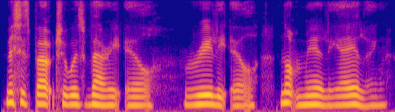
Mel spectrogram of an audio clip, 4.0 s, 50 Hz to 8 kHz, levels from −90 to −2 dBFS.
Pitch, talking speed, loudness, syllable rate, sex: 185 Hz, 135 wpm, -19 LUFS, 4.8 syllables/s, female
